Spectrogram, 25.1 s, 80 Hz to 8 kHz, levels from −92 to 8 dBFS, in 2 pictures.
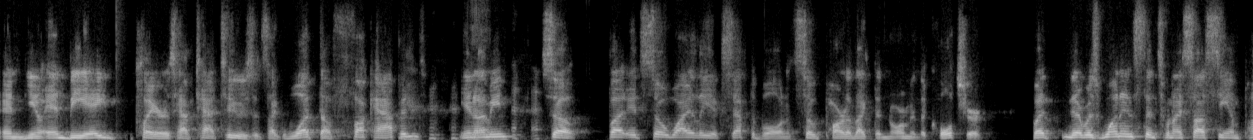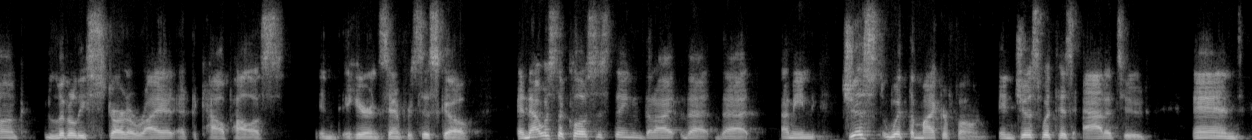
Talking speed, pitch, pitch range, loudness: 190 wpm, 115 Hz, 100-125 Hz, -22 LUFS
